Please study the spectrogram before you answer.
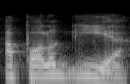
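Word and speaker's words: ἀπολογία: A palavra apologética vem da palavra grega apologia, mas se pronuncia apologia. No grego que se pronúncia apologuia, né?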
